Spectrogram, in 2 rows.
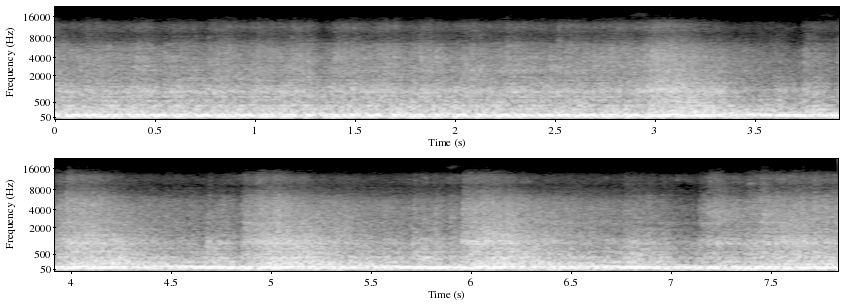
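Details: E82 pro drift build on its first start, warming up: a deep, steady engine note with light throttle blips, settling back evenly without stumbling. Adding an extra foot to the exhaust pipe fixed the earlier problems; it runs smooth and stable.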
